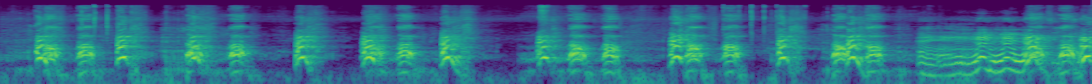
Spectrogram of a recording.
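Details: Double-coated Belgian Malinois barking: sharp, loud barks in quick bursts of two or three, about a dozen in nine seconds. It finishes with a drawn-out, wavering whine.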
